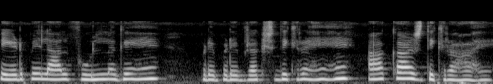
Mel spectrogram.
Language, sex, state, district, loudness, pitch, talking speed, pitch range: Hindi, female, Jharkhand, Jamtara, -15 LUFS, 235 Hz, 180 wpm, 220-245 Hz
